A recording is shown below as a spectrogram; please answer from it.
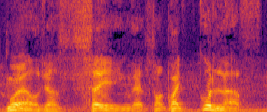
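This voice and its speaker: An actor playing a bitter, wronged intelligence agent, clipped and resentful, in a radio drama. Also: male voice, medium pitch, sing-song, unhurried, a little hiss or hum.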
